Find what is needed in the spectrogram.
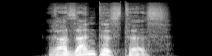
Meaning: strong/mixed nominative/accusative neuter singular superlative degree of rasant
- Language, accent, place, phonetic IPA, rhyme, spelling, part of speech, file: German, Germany, Berlin, [ʁaˈzantəstəs], -antəstəs, rasantestes, adjective, De-rasantestes.ogg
